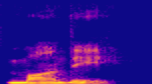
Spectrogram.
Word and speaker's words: Maundy: Am I pronouncing that right? – It's Maundy, right? Maundy.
